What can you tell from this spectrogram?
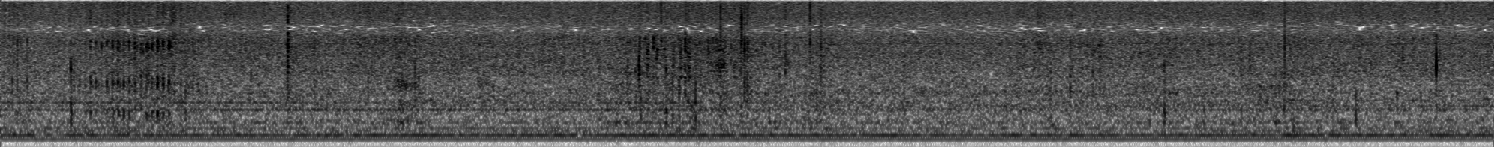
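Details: Domestic cat, one of two cats together with a hand near them indoors, purring: a steady low rumbling drone holding evenly for the full ten seconds, with faint rustles and soft clicks on top.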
